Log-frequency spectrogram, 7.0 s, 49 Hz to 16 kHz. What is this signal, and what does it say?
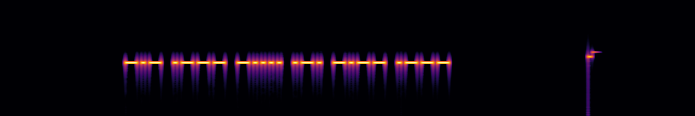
Morse code, heard as a keyed tone, about 30 wpm, 700 Hz. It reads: KJ6RYJ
